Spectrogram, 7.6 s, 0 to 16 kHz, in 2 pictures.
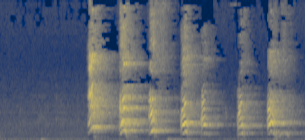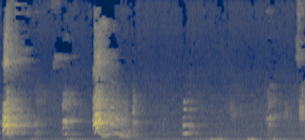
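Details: A 13-week-old male Pug puppy in an animated back-and-forth with a two-year-old female mixed Shih Tzu indoors. About a dozen high, yowling barks rise and fall irregularly in a talkative run, with low background rumble.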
